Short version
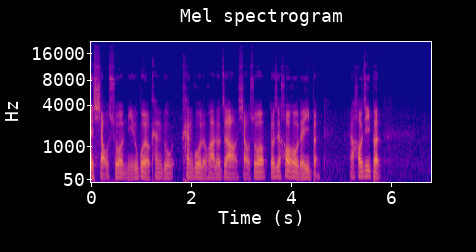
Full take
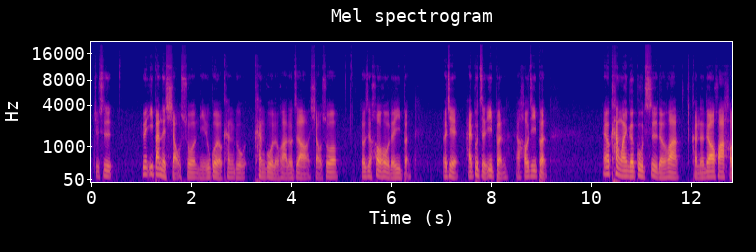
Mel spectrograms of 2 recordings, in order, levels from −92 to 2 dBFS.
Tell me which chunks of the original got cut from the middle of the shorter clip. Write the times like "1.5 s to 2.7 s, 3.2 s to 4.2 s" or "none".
5.0 s to 5.3 s, 6.9 s to 8.4 s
